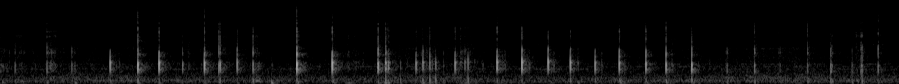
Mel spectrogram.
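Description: A clear, hollow, empty disposable plastic cup is held up and tapped and scratched with the fingertips. Around thirty short, quiet, crisp taps ring at a hollow tone near 920 Hz and die away almost instantly. Soft scratching fills the gaps between them.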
